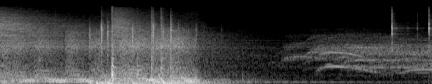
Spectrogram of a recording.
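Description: Live progressive metal band playing distorted guitars and drums, then cutting off about halfway through into a quieter pause in which a few tones glide up and back down.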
